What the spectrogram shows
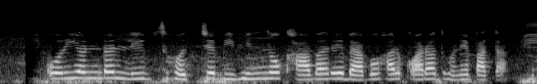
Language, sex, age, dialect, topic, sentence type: Bengali, female, 25-30, Standard Colloquial, agriculture, statement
